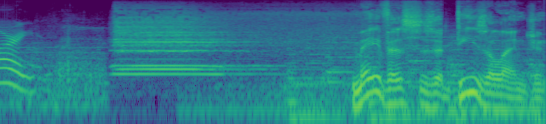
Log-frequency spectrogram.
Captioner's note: engine whistles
